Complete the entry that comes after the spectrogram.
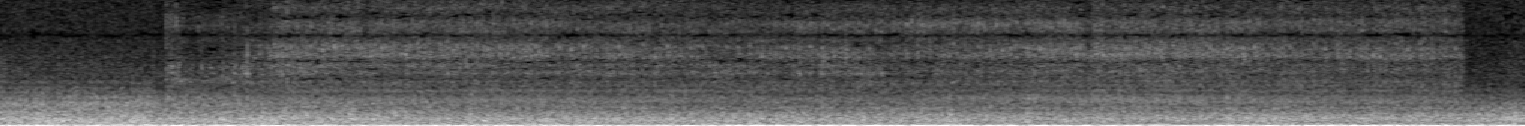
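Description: Distant train approaching: a low, steady rumble, with a faint high whine from about a second in until just before the end.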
